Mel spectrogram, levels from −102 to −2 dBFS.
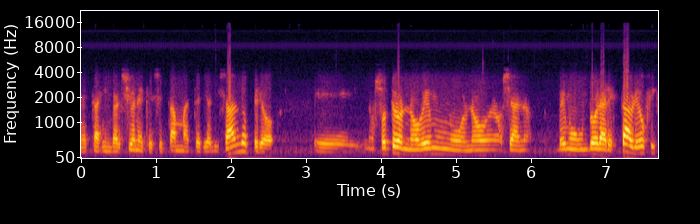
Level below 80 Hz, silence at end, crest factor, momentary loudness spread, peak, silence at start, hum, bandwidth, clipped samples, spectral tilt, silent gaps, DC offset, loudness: -70 dBFS; 0.05 s; 16 dB; 16 LU; -2 dBFS; 0 s; 50 Hz at -65 dBFS; 6.8 kHz; under 0.1%; -6.5 dB/octave; none; under 0.1%; -19 LUFS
